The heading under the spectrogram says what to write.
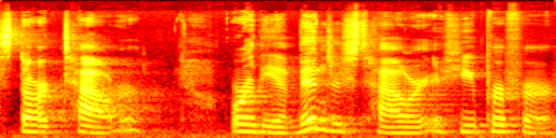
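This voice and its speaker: With an American accent, a woman speaks at a moderate pace and medium pitch, her pitch varying in an ordinary way amid audible room echo. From US Midwest. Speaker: fanfiction writer and streamer. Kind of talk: reading aloud. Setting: live stream. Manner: halting.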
